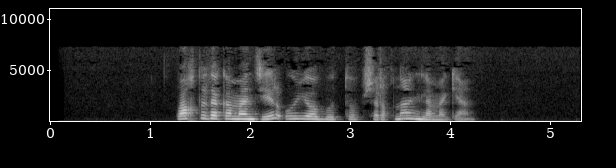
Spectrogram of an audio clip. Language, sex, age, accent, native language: Uzbek, female, 19-29, Jizzax, Uzbek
